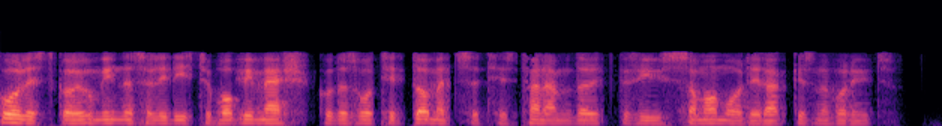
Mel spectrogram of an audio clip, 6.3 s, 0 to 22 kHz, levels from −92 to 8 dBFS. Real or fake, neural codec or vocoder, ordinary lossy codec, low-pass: fake; codec, 16 kHz, 0.2 kbps, FocalCodec; AAC, 16 kbps; 7.2 kHz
